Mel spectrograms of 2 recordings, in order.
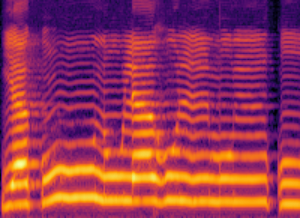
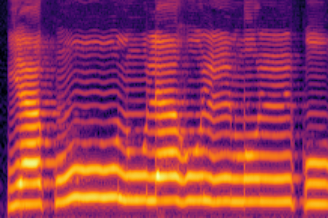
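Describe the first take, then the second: Both takes have the same delivery.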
